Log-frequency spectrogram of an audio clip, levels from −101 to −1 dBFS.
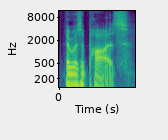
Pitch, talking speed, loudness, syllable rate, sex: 125 Hz, 250 wpm, -19 LUFS, 7.7 syllables/s, female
